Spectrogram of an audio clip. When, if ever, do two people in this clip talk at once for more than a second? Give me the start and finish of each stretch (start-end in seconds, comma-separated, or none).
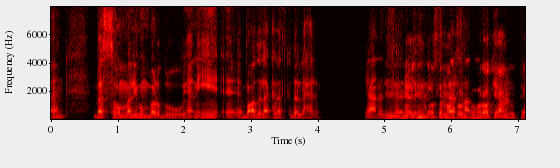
5.0-6.4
